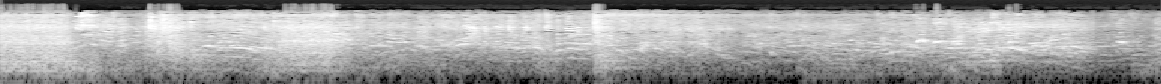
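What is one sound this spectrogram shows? A crowd of people talk and chatter throughout.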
